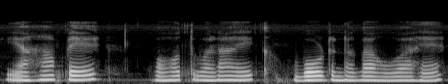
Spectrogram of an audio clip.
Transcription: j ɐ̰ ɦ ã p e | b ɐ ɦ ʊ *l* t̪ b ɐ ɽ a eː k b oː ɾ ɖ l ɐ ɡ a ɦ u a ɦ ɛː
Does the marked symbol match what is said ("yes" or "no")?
no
